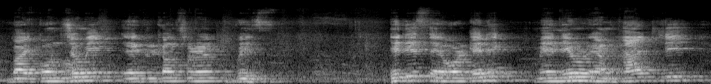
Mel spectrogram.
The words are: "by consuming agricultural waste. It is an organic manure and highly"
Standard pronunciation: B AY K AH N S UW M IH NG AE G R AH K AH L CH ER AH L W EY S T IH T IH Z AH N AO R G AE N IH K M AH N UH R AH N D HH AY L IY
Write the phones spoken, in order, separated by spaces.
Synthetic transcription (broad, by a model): B AY K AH N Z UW M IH NG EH G R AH K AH L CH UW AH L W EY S IH T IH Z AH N AO R G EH N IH K M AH N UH R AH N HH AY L IY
